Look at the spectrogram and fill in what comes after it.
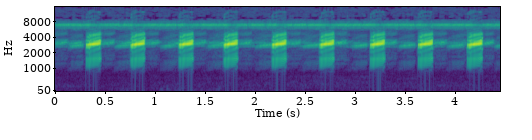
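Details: Spotted chorus frog hidden in flooded grass beside a roadside ditch, Caldwell County, Texas, giving evenly spaced short raspy pulses, roughly two per second, nine in a row over a faint steady high hum.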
